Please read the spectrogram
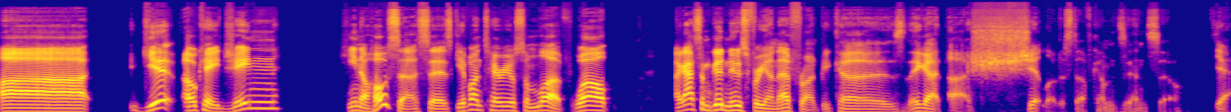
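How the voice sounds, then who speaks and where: A man with a fairly high voice talks with very wide pitch swings and big swings in loudness. The sound is dry and close with no echo, on a very clean recording with a silent background. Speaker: hat retailer show host. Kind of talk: casual live stream chat. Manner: stuttering a bit today.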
